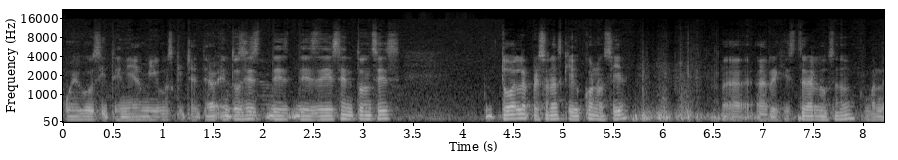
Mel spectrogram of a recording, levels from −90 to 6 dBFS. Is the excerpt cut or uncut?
uncut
